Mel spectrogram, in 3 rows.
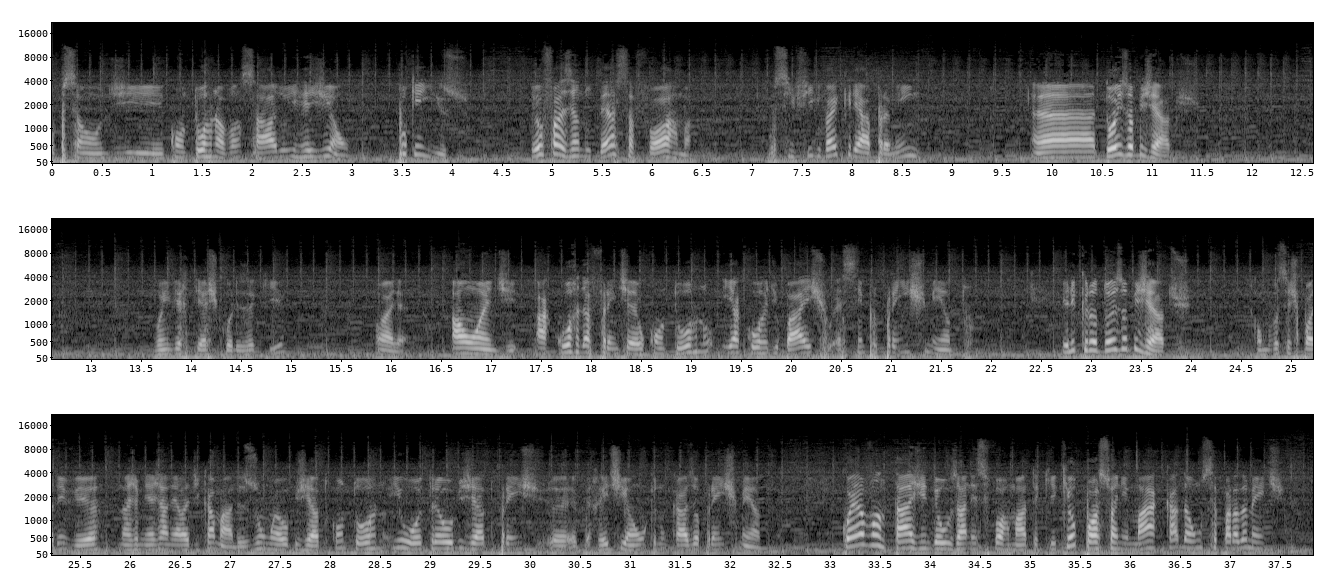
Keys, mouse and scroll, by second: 0.4 click, 4.0 click, 5.8 click, 7.9 click, 11.2-12.2 drag, 15.1-16.2 drag, 17.0 click, 19.3-20.4 drag.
